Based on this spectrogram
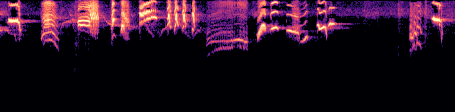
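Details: An Oriental magpie-robin in a daily training recording of its forest song sings a fast, varied run of clear whistles, slurred notes and sharp chips, with short phrases rising and falling and brief pauses between.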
